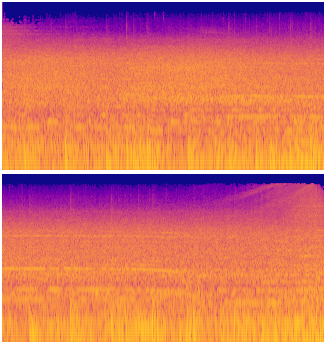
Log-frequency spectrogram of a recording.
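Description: Background music with long held notes over a loud, steady stadium crowd roar of football fans cheering.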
